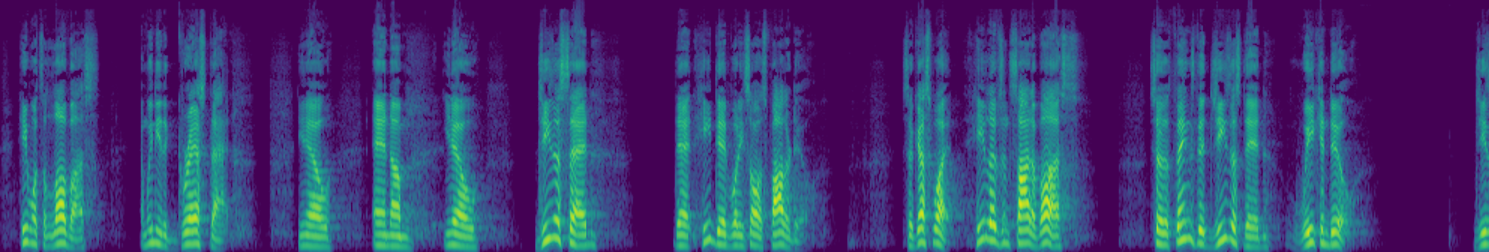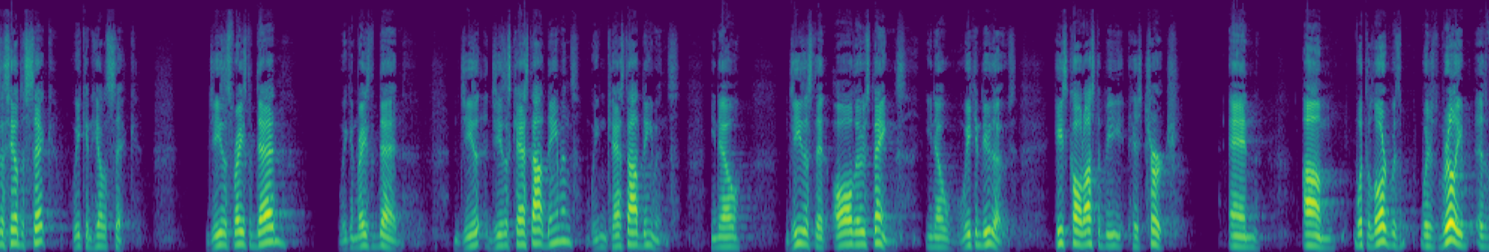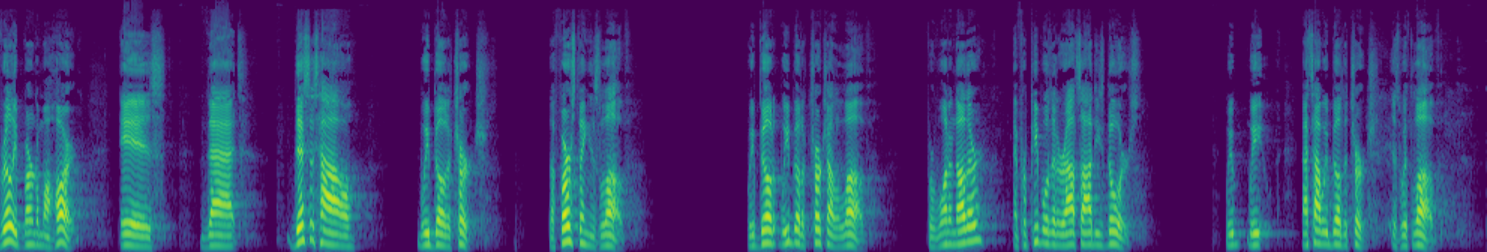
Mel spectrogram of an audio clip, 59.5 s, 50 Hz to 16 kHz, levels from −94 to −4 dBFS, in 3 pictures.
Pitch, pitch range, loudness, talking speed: 165 Hz, 145-190 Hz, -22 LUFS, 150 wpm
